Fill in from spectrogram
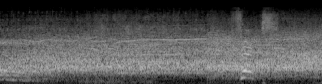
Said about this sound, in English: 6, 5, 4. Listen to this tremendous crowd counting down here. There goes the buzzer!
